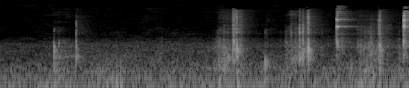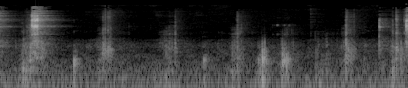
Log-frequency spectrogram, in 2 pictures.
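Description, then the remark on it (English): Crisp crunching as someone bites into and chews a juicy pomegranate, with a series of irregular sharp crackles and wet pops spread across several seconds, no talking. “They have an amazing crunch.”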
